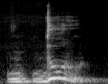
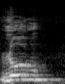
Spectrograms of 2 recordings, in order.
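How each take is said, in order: First: The word begins with a d sound. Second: The word begins with an l sound. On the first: This is the Malian Bambara pronunciation. "chez les Maliens, eux, ils disent Dourou" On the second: This is the Ivorian Djoula pronunciation. "Nous, on dit Lo, Lo, Lo, Lorou"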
